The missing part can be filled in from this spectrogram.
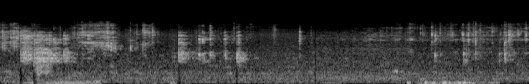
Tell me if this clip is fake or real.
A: real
